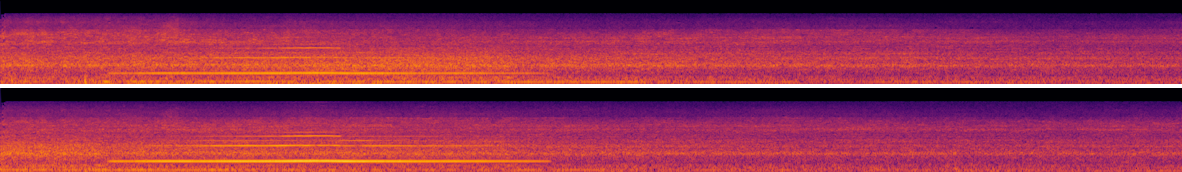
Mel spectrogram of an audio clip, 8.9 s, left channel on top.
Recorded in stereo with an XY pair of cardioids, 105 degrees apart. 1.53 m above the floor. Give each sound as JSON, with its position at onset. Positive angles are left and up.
{"t": 0.8, "sound": "a flute", "azimuth_deg": -45, "distance_m": 1.4}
